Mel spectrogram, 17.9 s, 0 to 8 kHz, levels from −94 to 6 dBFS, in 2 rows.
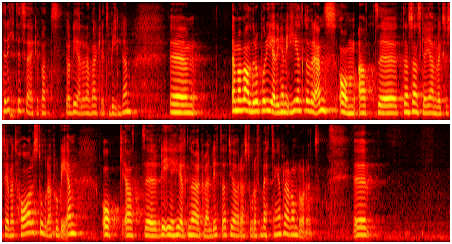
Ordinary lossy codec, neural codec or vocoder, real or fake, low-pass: none; codec, 16 kHz, 16 kbps, FunCodec, trained on Chinese and English, 50 frames a second; fake; none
